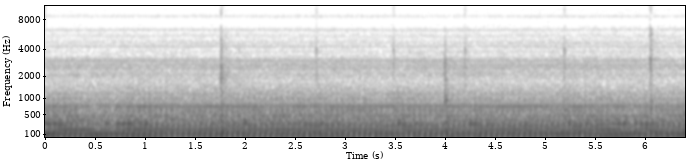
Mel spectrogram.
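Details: New Electrolux fridge: steady low drone with a fast throbbing pulse and faint ticks, audible from the next room. After-sales called it normal compressor sound, the owner disputes this. Loud compressor, cause not established.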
